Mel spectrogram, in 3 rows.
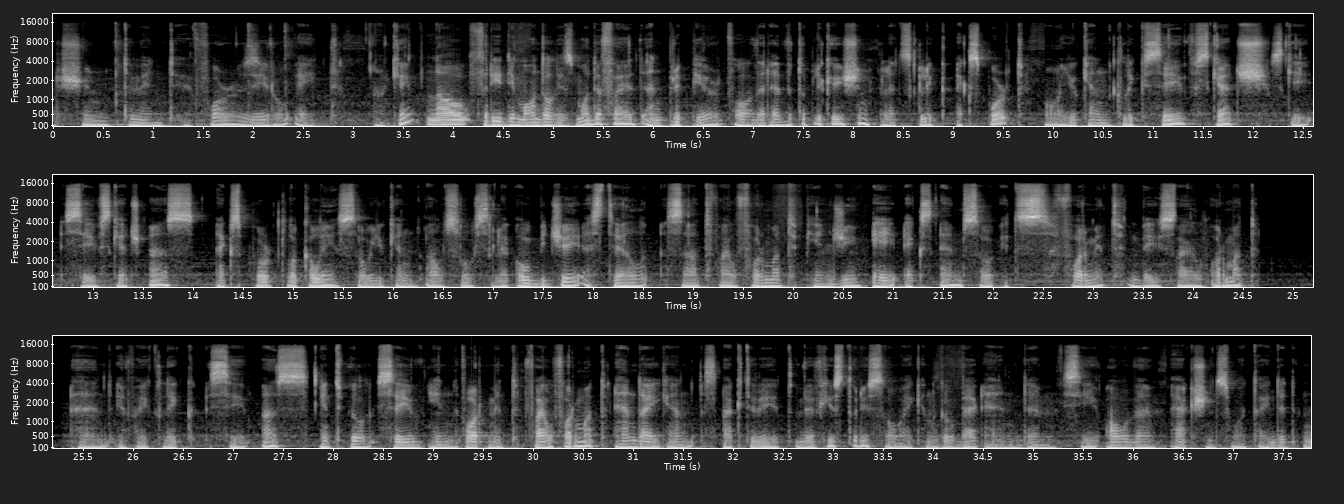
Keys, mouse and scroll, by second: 0.6 2, 1.3 4, 1.9 0, 2.3 8, 3.1 Return, 8.2-9.9 drag, 14.5-16.0 drag, 24.6 click, 25.4 2, 27.7 click.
